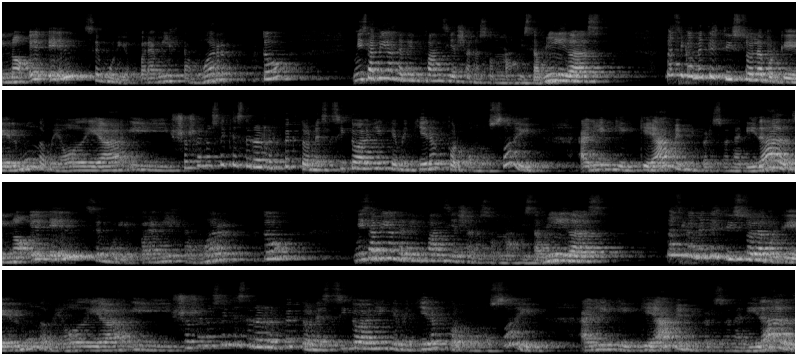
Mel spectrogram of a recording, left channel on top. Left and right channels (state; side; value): normal; both; correlation 0.39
